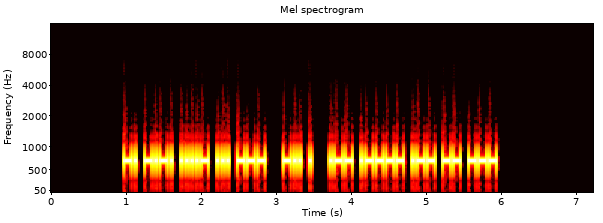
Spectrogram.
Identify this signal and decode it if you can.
Morse code, heard as a keyed tone, about 36 wpm, 700 Hz. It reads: NC4SO DE W1WMO
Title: USA Callsign DE Callsign - 5 Characters - 35wpm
